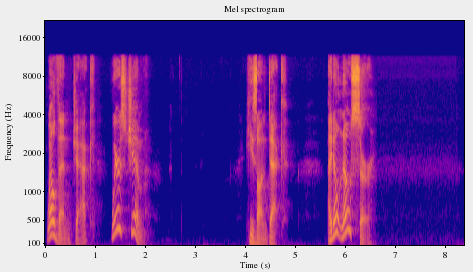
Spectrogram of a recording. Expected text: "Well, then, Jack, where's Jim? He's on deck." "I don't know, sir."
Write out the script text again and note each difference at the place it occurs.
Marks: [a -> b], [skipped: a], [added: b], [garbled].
"Well, then, Jack, where's Jim? He's on deck." "I don't know, sir."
